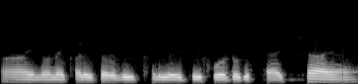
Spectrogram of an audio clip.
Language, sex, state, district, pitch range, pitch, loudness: Hindi, male, Uttar Pradesh, Jyotiba Phule Nagar, 110-115 Hz, 115 Hz, -15 LUFS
